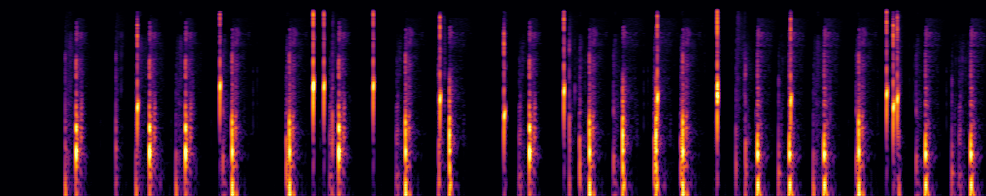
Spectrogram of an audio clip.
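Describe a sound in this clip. A pickaxe chips and cracks at stone in quick, repeated blows.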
